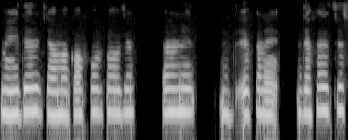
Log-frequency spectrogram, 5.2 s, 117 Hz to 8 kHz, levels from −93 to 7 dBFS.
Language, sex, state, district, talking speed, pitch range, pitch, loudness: Bengali, female, West Bengal, Malda, 105 wpm, 260-275 Hz, 270 Hz, -19 LUFS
